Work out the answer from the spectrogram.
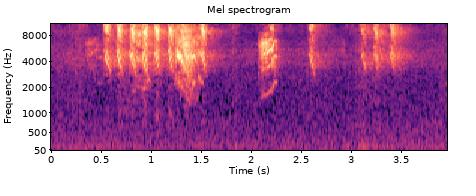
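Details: Calling female double-collared seedeater, whose call stirs males to sing: a rapid, buzzy chatter of high notes lasting about a second, then a single chirp and a few soft, quick ticks.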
